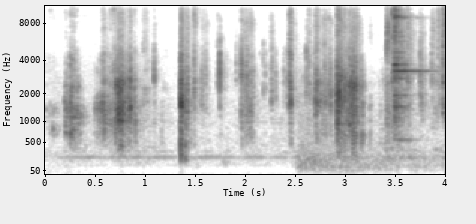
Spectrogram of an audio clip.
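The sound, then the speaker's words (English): Two six-sided dice, rolled for damage in a tabletop role-playing game, clatter and tumble across a hard table in a quick run of sharp, bright clicks and rattles, fairly loud, settling with a few scattered taps. No one speaks. “That's my dice.”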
